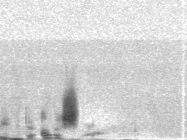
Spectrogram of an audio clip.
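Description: A young man speaks briefly over an online call.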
